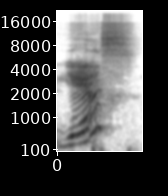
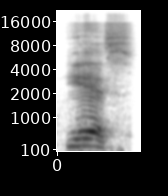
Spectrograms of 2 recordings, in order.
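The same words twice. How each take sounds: First: The pitch rises on the word. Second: The pitch falls on the word. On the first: "If it's rising" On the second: "If it's falling"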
